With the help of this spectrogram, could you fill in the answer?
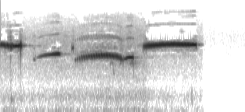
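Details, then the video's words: Bird song: a short high whistle, a lower thin note, then a longer buzzy whistle dipping slightly in pitch, ending in a sustained, steady, high pure whistle of about half a second. The background is quiet. "Chim kéo đờn"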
